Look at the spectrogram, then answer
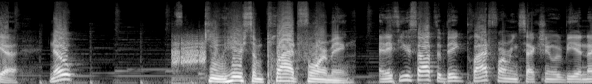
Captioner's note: parrot Squawk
